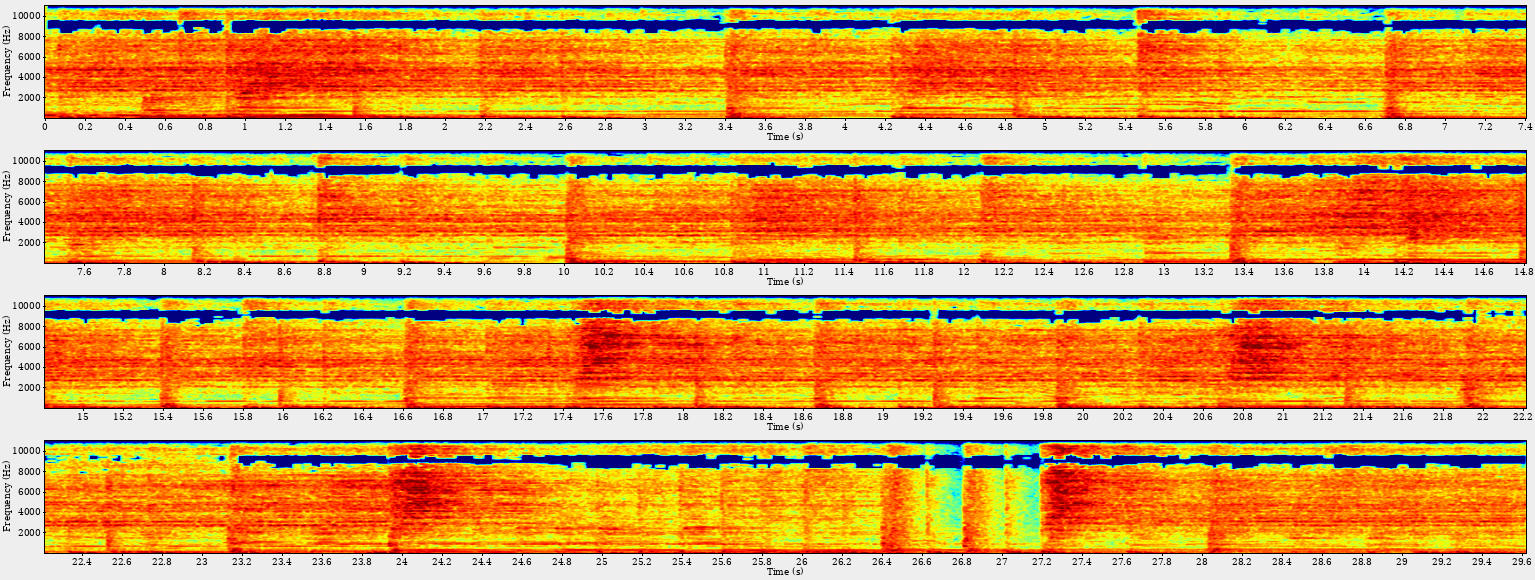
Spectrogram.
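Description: Live rock band playing: a drum kit keeping a steady beat under electric bass and guitars, loud and continuous.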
